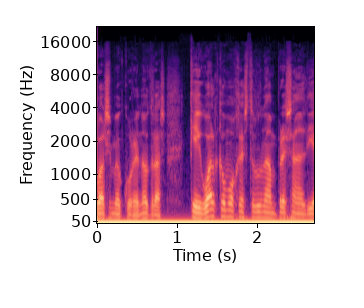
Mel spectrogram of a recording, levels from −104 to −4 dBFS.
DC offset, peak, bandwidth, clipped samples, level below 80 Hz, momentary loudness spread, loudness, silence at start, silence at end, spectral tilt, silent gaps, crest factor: 30%; -4 dBFS; 15 kHz; under 0.1%; -44 dBFS; 7 LU; -25 LUFS; 0 s; 0 s; -6 dB/octave; none; 16 dB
